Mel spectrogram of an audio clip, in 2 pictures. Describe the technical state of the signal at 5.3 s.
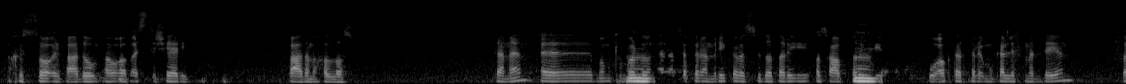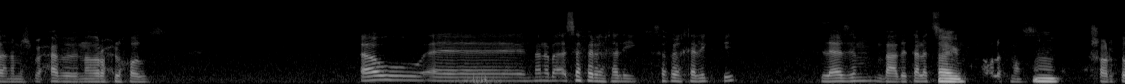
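At 5.3 s the speech signal is intact, with no audible dropout, distortion, noise burst or other fault at that point.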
